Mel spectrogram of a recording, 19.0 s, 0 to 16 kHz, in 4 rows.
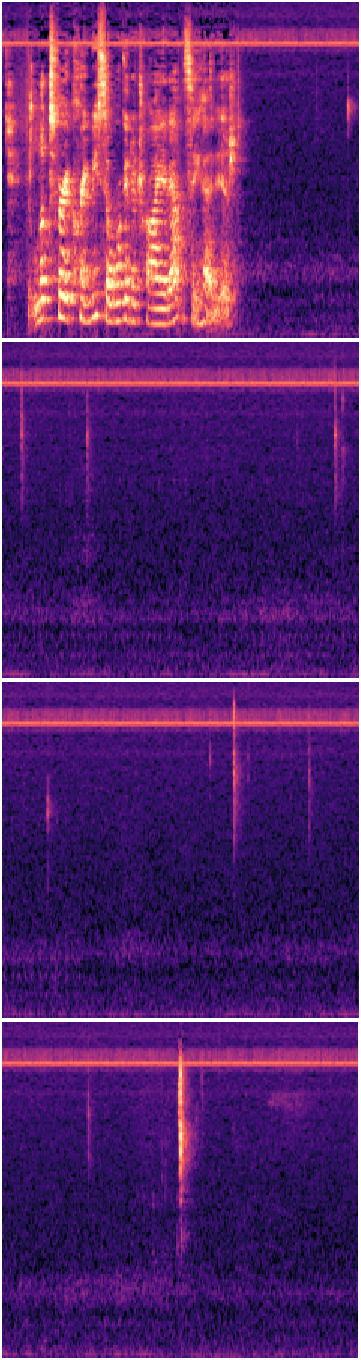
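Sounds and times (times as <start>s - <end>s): faint high-pitched whine: 0.0s - 19.0s
faint small clicks: 8.6s - 9.4s, 12.2s - 12.9s, 16.3s - 17.0s.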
